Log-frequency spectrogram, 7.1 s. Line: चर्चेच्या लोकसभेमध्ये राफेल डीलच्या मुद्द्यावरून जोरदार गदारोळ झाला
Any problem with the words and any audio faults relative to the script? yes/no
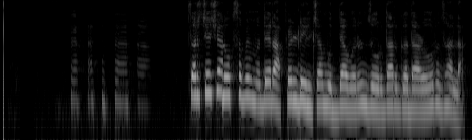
yes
